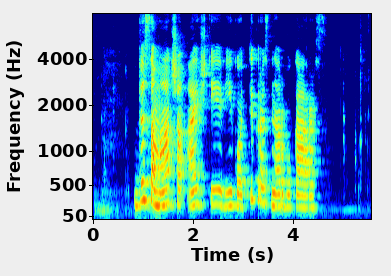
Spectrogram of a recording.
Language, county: Lithuanian, Šiauliai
